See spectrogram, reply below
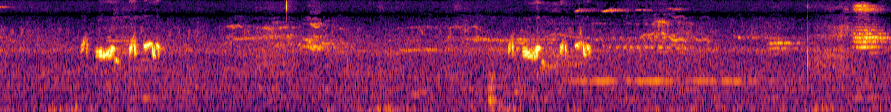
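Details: Outdoor birdsong: two quick bursts of bright, high chirping notes, one near the first second and another about four seconds later, with quiet gaps between and a constant low rumble of background noise.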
